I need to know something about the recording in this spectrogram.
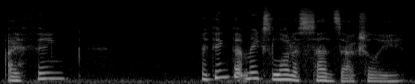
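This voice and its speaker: Her voice a little high and sing-song, a woman portrays a kind, caring dragon friend in an intimate roleplay drama, speaking at a measured pace. The tone is reassuring, considerate and slightly hesitant, with a faint hiss or hum behind it.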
